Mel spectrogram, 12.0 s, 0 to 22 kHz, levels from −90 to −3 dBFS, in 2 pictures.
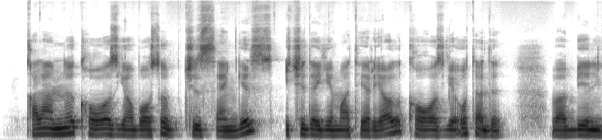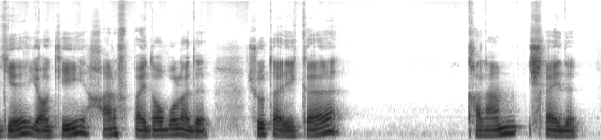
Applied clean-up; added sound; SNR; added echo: none; none; none; none.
